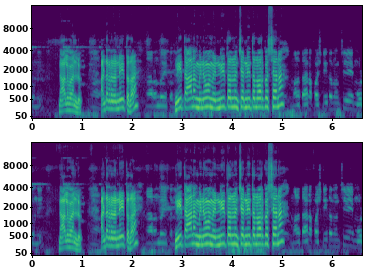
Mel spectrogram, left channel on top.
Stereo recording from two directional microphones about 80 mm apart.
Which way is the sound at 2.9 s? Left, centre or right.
Centre.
